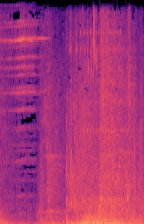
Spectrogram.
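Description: A magic beam blasts with a loud burst.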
